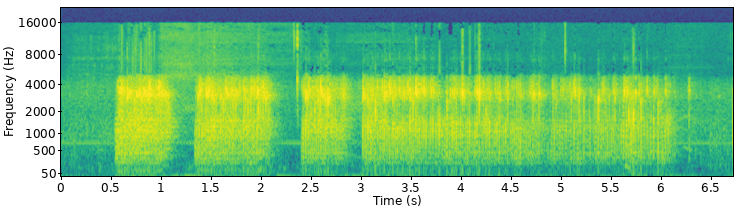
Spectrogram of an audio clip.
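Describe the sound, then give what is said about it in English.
A long, loud, sputtering fart broken into several bursts, with brief pauses between them, then a sustained raspy stretch that trails off. No one talks during it. “That's my favourite fart, but yeah, I don't like all the white noise.”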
